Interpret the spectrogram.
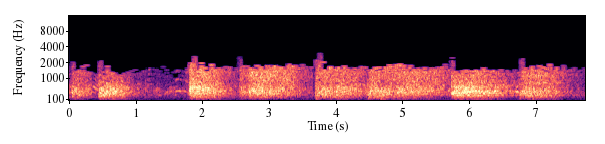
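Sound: gunfire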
